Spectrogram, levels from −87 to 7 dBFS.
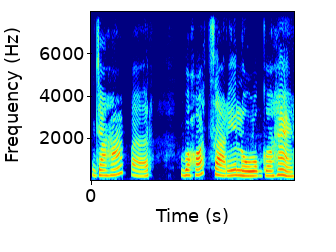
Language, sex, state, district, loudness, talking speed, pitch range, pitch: Hindi, female, Madhya Pradesh, Dhar, -15 LUFS, 90 wpm, 225-260 Hz, 245 Hz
